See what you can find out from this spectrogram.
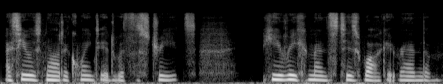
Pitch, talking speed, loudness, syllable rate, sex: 195 Hz, 190 wpm, -17 LUFS, 5.4 syllables/s, female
